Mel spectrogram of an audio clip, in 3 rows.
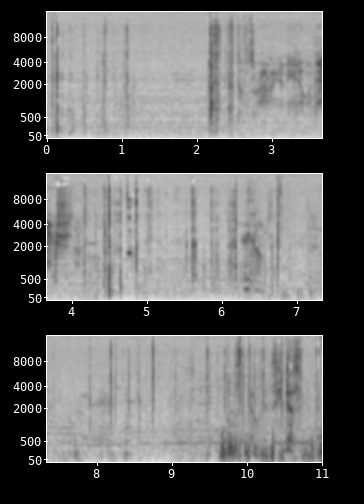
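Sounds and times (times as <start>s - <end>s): person whispering: 2.5s - 4.2s.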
